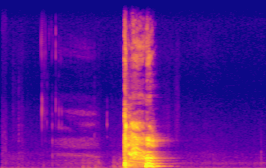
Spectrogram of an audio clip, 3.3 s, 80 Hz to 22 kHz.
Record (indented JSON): {
  "cough_length": "3.3 s",
  "cough_amplitude": 7079,
  "cough_signal_mean_std_ratio": 0.23,
  "survey_phase": "beta (2021-08-13 to 2022-03-07)",
  "age": "65+",
  "gender": "Male",
  "wearing_mask": "No",
  "symptom_fatigue": true,
  "symptom_change_to_sense_of_smell_or_taste": true,
  "smoker_status": "Never smoked",
  "respiratory_condition_asthma": true,
  "respiratory_condition_other": false,
  "recruitment_source": "Test and Trace",
  "submission_delay": "1 day",
  "covid_test_result": "Negative",
  "covid_test_method": "ePCR"
}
